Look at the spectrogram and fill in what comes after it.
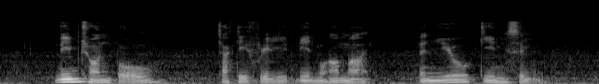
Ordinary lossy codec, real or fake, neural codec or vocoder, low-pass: none; fake; codec, 16 kHz, 4 kbps, X-Codec, HuBERT features, trained on general audio; none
